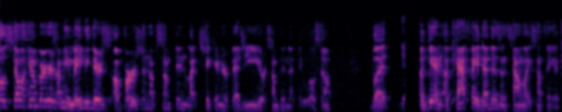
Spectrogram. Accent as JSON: {"language": "English", "region": "the South", "country": "United States", "tie": "born or raised there", "said": "Because where I'm from, I grew up in the South, spaghetti has a lot more ingredients than that."}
